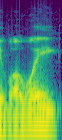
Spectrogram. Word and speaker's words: Huawei: Но тут большой игрок, новый появился, который китайская Huawei, или Huawei, правильно там произносится,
